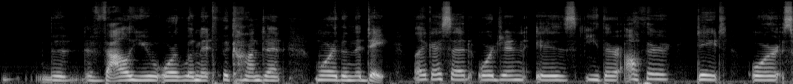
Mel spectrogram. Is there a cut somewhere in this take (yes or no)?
yes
